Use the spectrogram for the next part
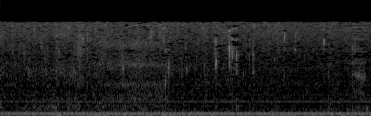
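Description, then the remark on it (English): Faint water gurgling and bubbling in household pipes, with soft irregular blips over a steady low hum. It is quiet and continuous, with no voices. “I thought that was a fish tank. Remember we used to have yeah. a fish tank, and I heard yeah. it, but it's from the pipes.”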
